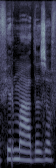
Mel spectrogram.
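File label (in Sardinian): "firmados", female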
